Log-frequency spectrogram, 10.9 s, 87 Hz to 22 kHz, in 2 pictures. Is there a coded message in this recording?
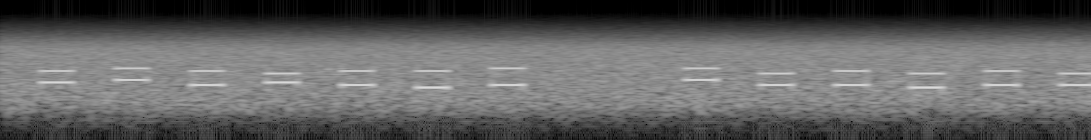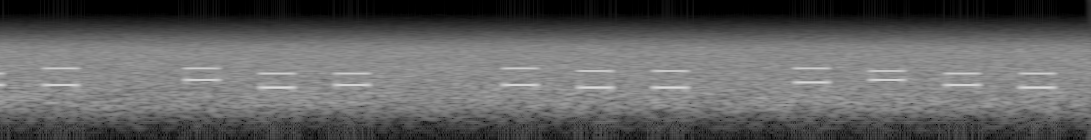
Yes: DTMF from 0.2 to 10.7 s, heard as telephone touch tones, dialled by machine, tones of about 160 ms, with phone line noise. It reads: 8#57526 #451546 #14 622 9041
